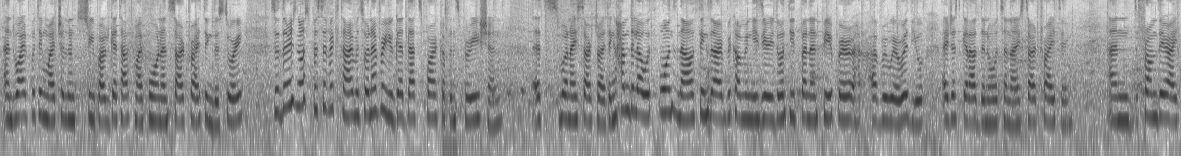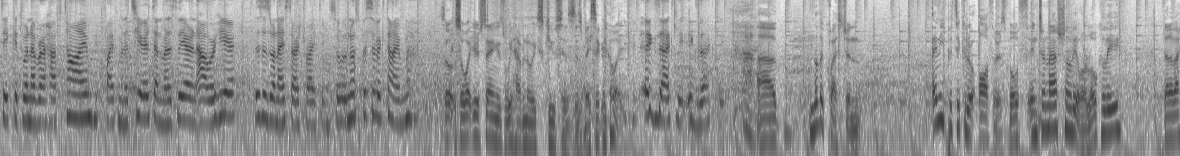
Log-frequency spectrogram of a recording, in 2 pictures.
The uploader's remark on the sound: Live From SIBF 2023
